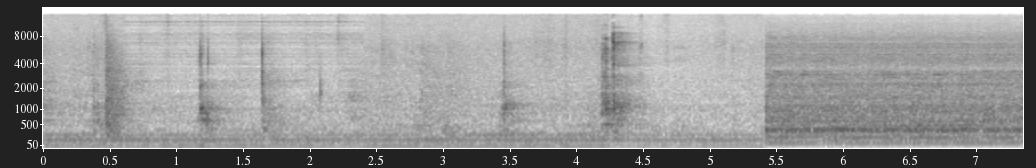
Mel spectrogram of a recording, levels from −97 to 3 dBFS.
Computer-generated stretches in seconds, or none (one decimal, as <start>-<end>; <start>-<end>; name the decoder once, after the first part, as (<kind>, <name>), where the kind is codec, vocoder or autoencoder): 0.6-2.4 (codec, SNAC)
